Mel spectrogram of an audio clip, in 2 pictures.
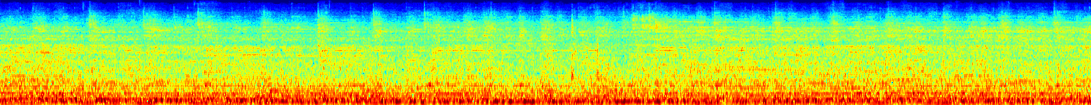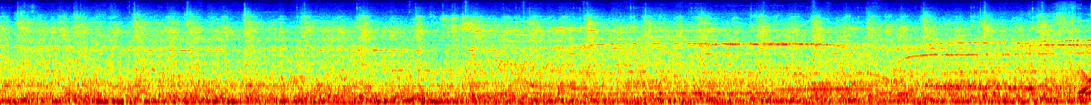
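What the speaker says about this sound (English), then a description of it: "the crowd getting restless now" A large crowd at an ice hockey arena, Finland against France late in the third period, keeps up a dense, continuous roar and murmur with scattered whoops, loud and unbroken throughout.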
